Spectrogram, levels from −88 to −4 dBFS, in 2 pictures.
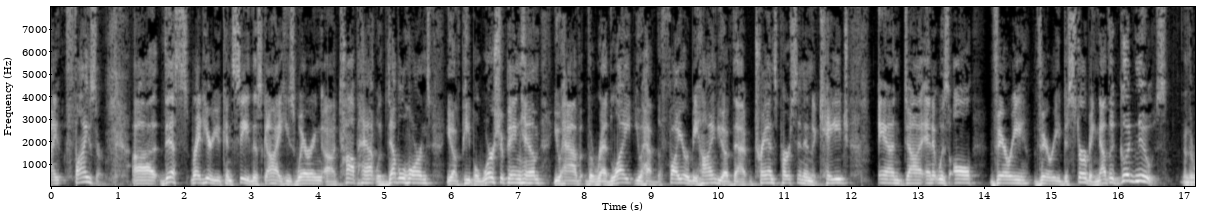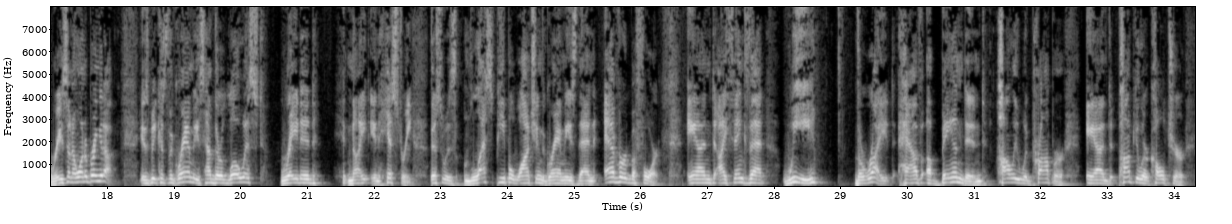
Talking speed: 170 wpm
